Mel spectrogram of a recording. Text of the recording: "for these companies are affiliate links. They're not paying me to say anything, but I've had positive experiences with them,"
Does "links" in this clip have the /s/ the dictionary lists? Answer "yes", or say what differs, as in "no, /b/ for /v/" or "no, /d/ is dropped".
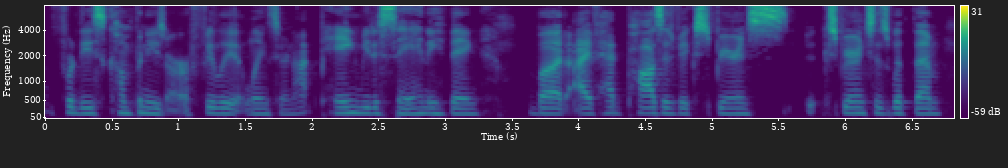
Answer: no, /θ/ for /s/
